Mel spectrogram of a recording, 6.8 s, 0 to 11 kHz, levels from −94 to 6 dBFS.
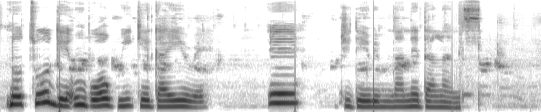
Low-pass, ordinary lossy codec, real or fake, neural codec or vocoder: none; none; real; none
